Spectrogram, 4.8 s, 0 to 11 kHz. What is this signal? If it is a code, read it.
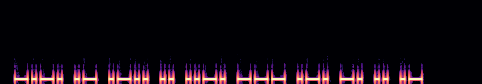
Morse code, heard as a keyed tone, about 28 wpm, 700 Hz. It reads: CALIFORNIA
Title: Sets of 5 Words Encore2 28wpm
